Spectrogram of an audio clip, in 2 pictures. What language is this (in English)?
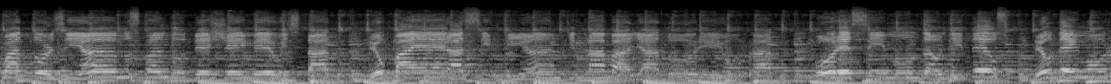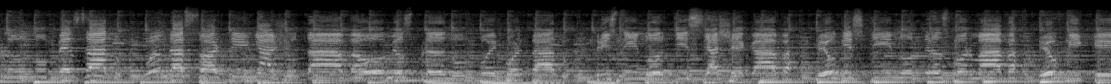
Portuguese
